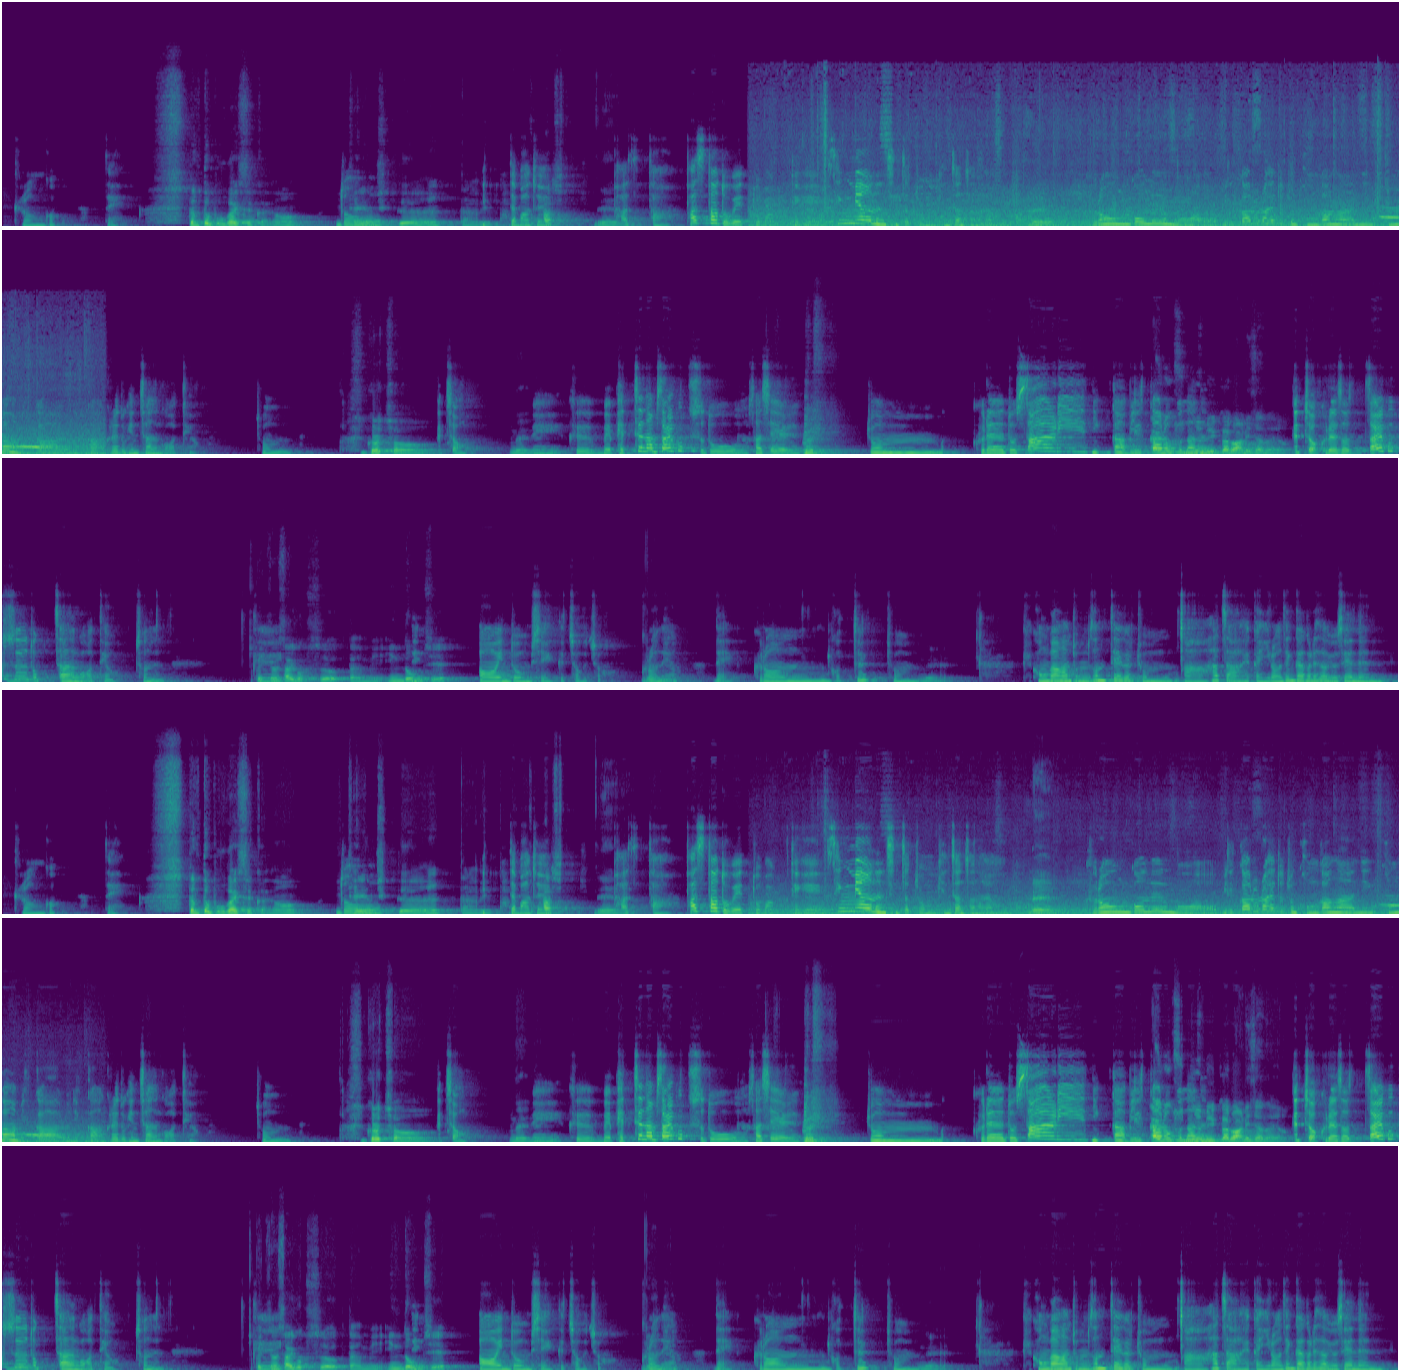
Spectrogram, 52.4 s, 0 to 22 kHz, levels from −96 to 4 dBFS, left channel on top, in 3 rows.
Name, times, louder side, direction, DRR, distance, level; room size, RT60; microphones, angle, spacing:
voice 1, 0.2-0.7 1.3-1.5 4.2-4.8 6.4-6.9 7.7-7.8 8.1-12.6 13.6-19.9 20.7-21.1 21.9-22.0 23.0-23.3 24.1-27.4 28.3-29.2 29.6-32.7 33.6-37.0 38.1-38.4 40.0-40.2 40.9-42.3 42.9-43.4 43.8-44.0 44.3-45.8 46.1-46.4 47.7-52.2, right 2 dB, 20° right, 14 dB, 0.8 m, -30 dB
voice 2, 1.8-3.8 4.2-5.5 5.7-6.1 6.8-7.0 7.4-7.9 12.8-13.3 21.7-22.9 23.8-24.2 27.5-27.9 31.8-33.5 35.0-35.4 38.1-40.5 42.9-43.4 46.4-46.7, right 3 dB, 90° right, 13 dB, 1.4 m, -31 dB
sound 1, 9.3-18.8, left 3 dB, 60° left, 1.7 m, -35 dB
28.0 x 24.0 x 7.3 m, 1.3 s
head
